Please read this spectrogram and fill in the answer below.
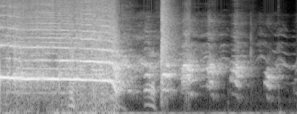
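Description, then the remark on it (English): A loud, sustained scream blasts in at full volume with harsh clipping distortion, then cuts off into breathy, laughing vocal fragments. “That's probably got so much clipping.”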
